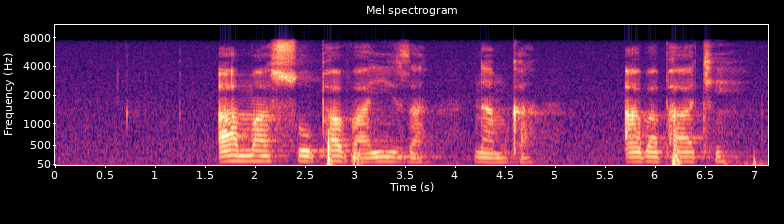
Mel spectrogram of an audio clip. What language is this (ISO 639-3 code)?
nbl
